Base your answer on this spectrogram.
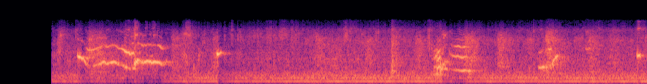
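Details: Two pet dogs, a Chihuahua and a Shih Tzu, begging for food indoors. High whimpers waver and bend up and down for about a second, then come in shorter whines later, over a steady low hum.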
